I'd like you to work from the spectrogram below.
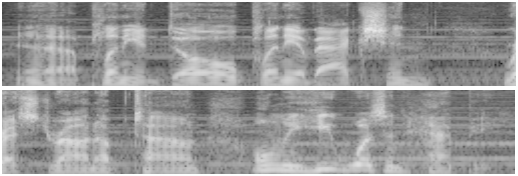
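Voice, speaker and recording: Actor as a cocky, low-voiced hard-boiled avenger. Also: male voice, normal speed, fairly bright tone, faint music behind, natural voice. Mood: taunting, accusing. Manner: taunting, slangy, sardonic tough-guy delivery. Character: cocky, menacing male avenger posing as gangster's messenger. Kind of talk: hard-boiled crime radio drama acting.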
